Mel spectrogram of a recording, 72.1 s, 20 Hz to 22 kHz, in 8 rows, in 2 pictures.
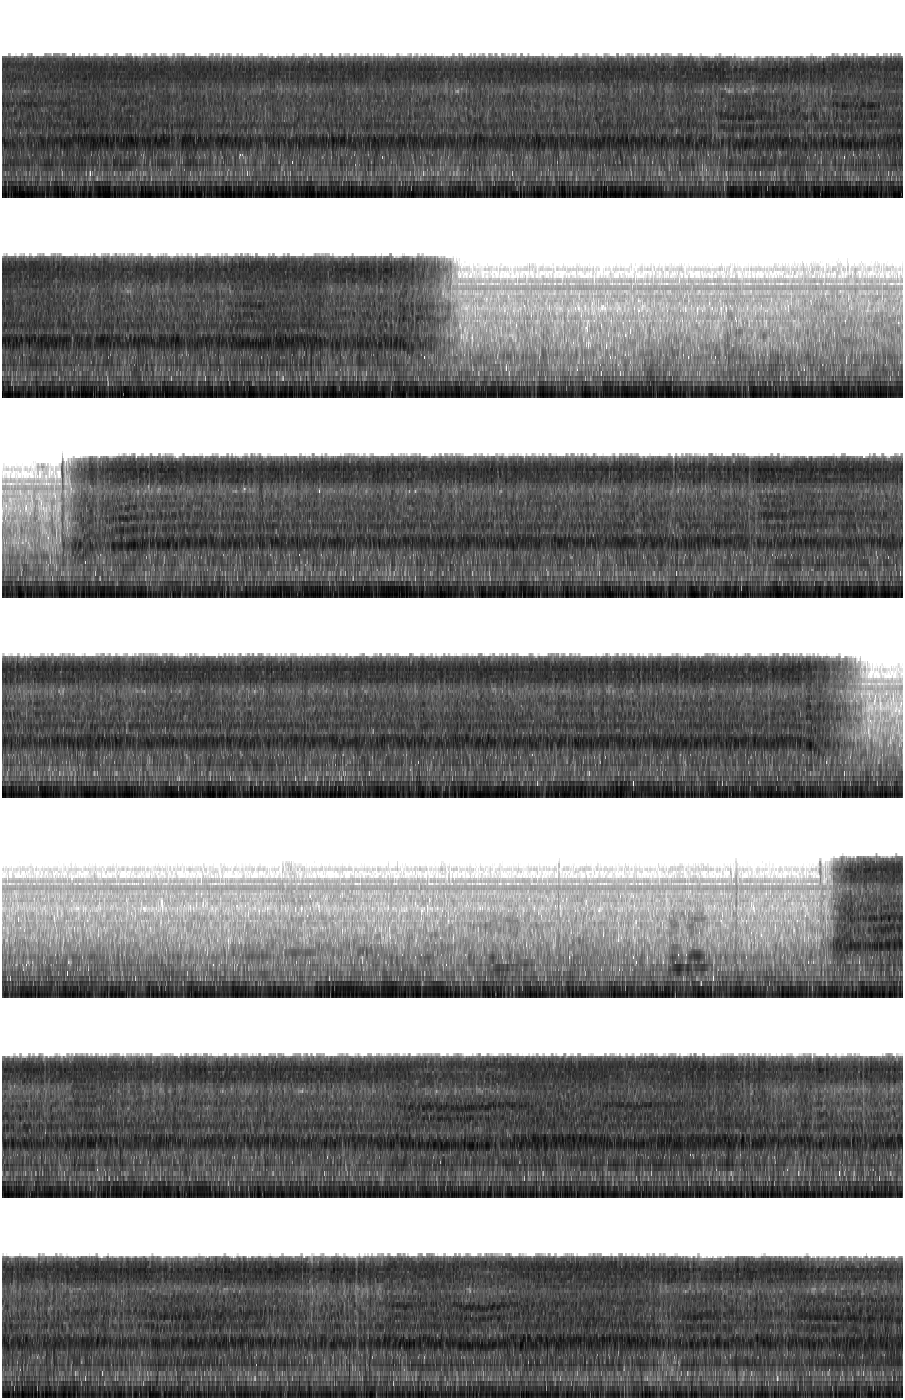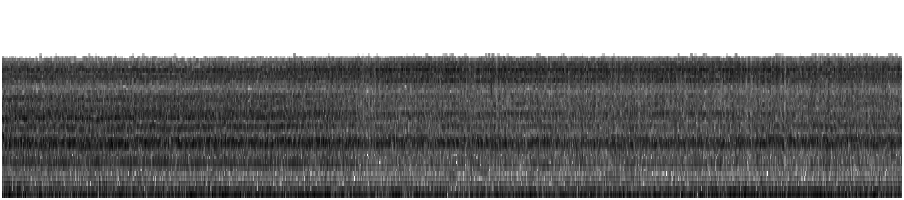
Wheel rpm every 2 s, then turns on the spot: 170, 170, 170, 170, 170, 170, 100, 0, 0, 80, 170, 170, 170, 170, 160, 170, 170, 110, 0, 0, 0, 0, 110, 170, 160, 170, 170, 170, 170, 160, 160, 160, 170, 160, 170, 170.
none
